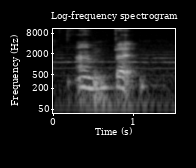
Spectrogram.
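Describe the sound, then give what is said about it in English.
Two drawn-out cat meows in quick succession, fairly loud, the first longer with a sliding pitch, the second shorter, with no talking around them. “First off, has your cat been here before? No, it'll be his first time. He's kind of reluctant.”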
